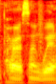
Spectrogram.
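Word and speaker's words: Purosangue: Parasangue, how you're supposed to pronounce it.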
